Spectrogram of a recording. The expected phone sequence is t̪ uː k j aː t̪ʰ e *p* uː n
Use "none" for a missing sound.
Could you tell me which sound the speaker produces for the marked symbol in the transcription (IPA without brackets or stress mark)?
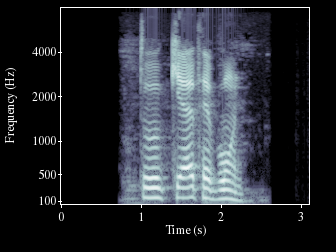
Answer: b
